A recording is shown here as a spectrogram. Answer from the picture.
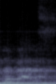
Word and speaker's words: crevasse: I thought it went down the crevasse. Is it crevice or crevasse? Crevasse.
